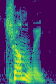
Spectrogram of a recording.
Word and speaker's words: Cholmondeley: Cholmondeley is Chumley.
